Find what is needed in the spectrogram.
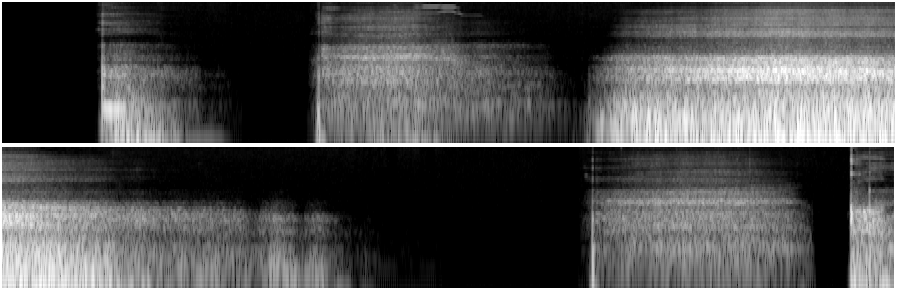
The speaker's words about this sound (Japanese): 先ほどよりも生温かい吐息です。息の届く距離は短いですが、その分お耳が包み込まれているような心地よさがあって、脊髄の芯まで響く吐息全面。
